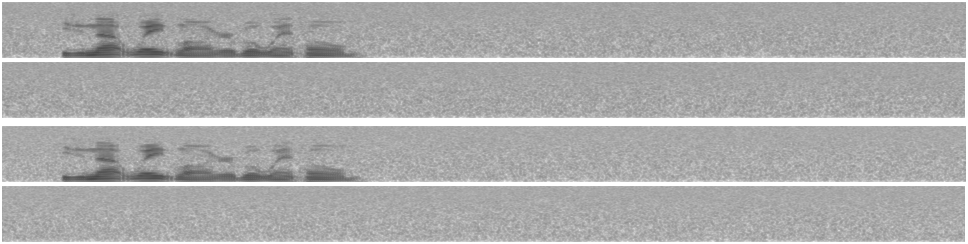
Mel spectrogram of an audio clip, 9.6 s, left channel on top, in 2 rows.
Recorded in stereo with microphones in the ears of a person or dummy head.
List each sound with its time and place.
0.3 s a man speaking: 5° left (ahead or behind)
